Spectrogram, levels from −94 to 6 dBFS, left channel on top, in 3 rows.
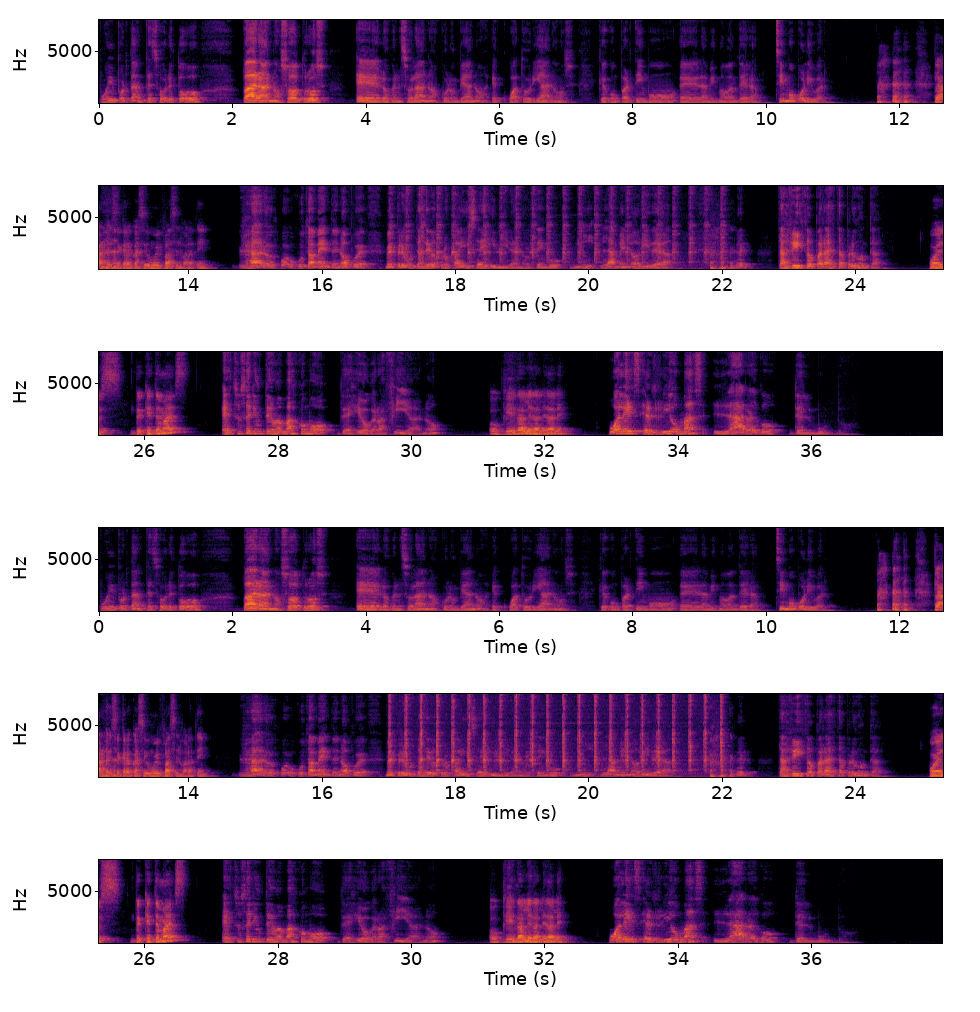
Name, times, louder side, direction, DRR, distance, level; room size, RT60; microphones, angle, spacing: voice 1, 0.0-3.4 3.9-7.1 7.5-9.9 10.2-10.9 12.7-13.0 14.8-21.3 21.6-22.0 22.2-22.4 22.9-24.4 27.2-30.4 33.0-35.5 35.8-36.3, left 2 dB, 45° left, 1.3 m, -38 dB
voice 2, 11.7-14.3 21.8-22.2 25.1-26.6 31.2-32.3, right 1 dB, 35° right, 1.1 m, -34 dB
sound 1, 17.0-22.0, right 10 dB, 75° right, 0.6 m, -40 dB
5.7 x 5.3 x 3.4 m
head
